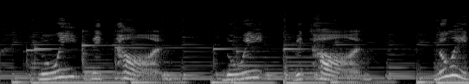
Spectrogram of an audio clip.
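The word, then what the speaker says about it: Louis Vuitton: 就是路易威登 Louis Vuitton Louis Vuitton Louis 的 S 不发音 Vuitton Vuitton 的 V 是 video 蛮像的。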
